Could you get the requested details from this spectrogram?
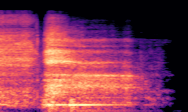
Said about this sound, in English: Breathe.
